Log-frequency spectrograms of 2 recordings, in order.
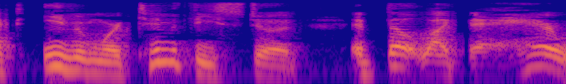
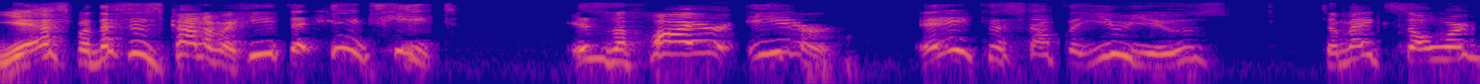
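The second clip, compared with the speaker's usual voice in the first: put-on very high, doddering, crazy old-man voice. Narrator reading a story, an old man speaking to the blacksmith, crazy old man voice. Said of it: "He's a crazy old man. / he'd met this old man who used to be a warrior when he was young, but now he's old. / who's an old man who's hunkered over, / who's an old man who's hunkered over, / I don't re".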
